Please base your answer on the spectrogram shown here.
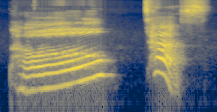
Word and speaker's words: POTUS: that a funny name you say it like this po test protest silly right penny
